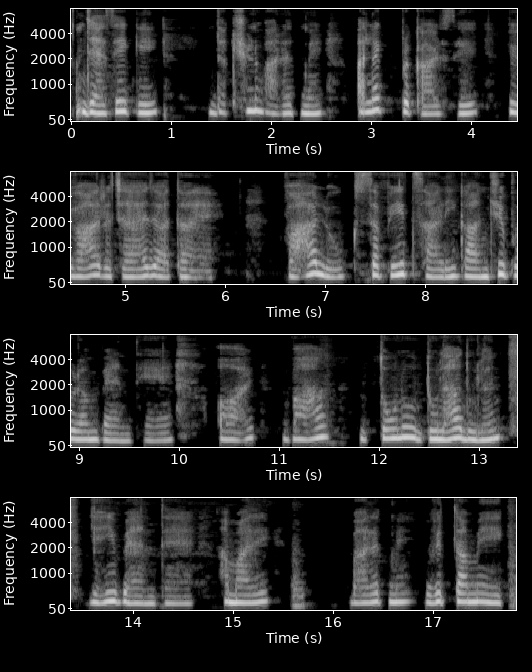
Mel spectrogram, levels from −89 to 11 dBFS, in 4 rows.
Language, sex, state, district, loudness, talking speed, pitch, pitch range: Hindi, female, Uttarakhand, Uttarkashi, -18 LUFS, 110 wpm, 225 Hz, 210-250 Hz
